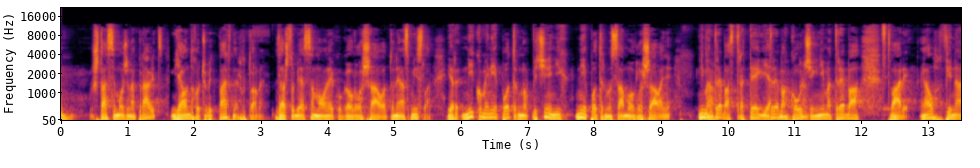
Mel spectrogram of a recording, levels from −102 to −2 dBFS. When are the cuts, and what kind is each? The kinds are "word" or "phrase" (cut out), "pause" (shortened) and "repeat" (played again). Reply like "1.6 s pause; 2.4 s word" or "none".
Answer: 1.6 s pause; 3.1 s pause; 7.6 s pause; 10.6 s word; 12.3 s word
